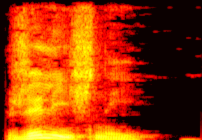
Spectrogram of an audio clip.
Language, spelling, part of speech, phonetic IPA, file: Russian, жилищный, adjective, [ʐɨˈlʲiɕːnɨj], Ru-жилищный.ogg
- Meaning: housing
